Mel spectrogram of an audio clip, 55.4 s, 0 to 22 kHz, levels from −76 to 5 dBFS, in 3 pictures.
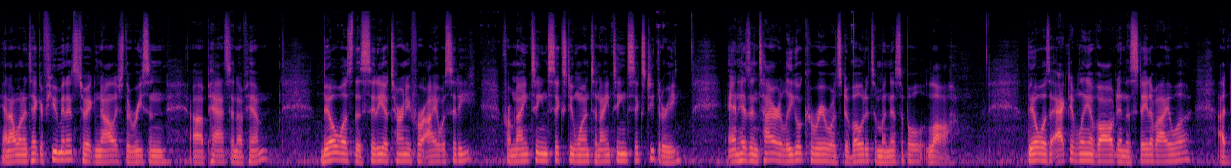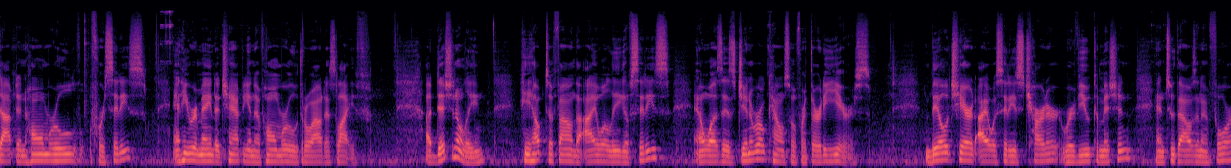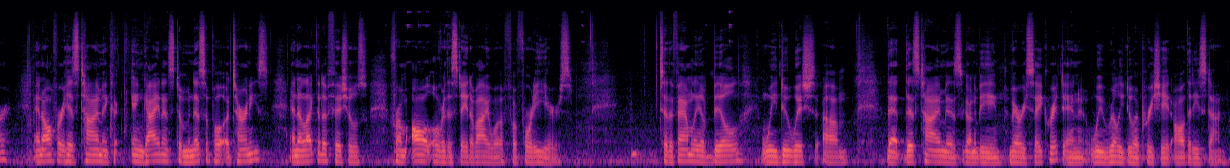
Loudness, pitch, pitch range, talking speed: -25 LUFS, 110 Hz, 100-120 Hz, 150 wpm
